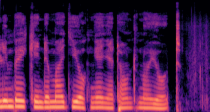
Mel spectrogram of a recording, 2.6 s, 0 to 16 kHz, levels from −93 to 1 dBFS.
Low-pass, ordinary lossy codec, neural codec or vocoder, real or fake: 14.4 kHz; none; none; real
